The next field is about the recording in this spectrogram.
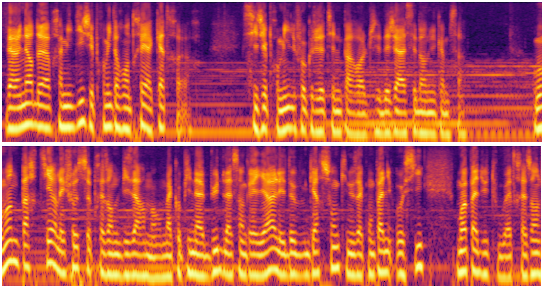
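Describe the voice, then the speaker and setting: Slightly high-voiced man reading fiction. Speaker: radio contributor reading fiction. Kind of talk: literary reading aloud. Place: radio studio.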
